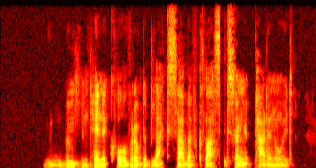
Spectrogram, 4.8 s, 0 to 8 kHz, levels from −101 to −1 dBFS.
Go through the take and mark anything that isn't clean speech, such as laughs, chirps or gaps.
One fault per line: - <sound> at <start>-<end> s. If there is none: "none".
- dropout at 3.3-3.4 s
